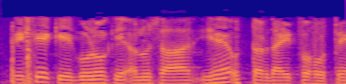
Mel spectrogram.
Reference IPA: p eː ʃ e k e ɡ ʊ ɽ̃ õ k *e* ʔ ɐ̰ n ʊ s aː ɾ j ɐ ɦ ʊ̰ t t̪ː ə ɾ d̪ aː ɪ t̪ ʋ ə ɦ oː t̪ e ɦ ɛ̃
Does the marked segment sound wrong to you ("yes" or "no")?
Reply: no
